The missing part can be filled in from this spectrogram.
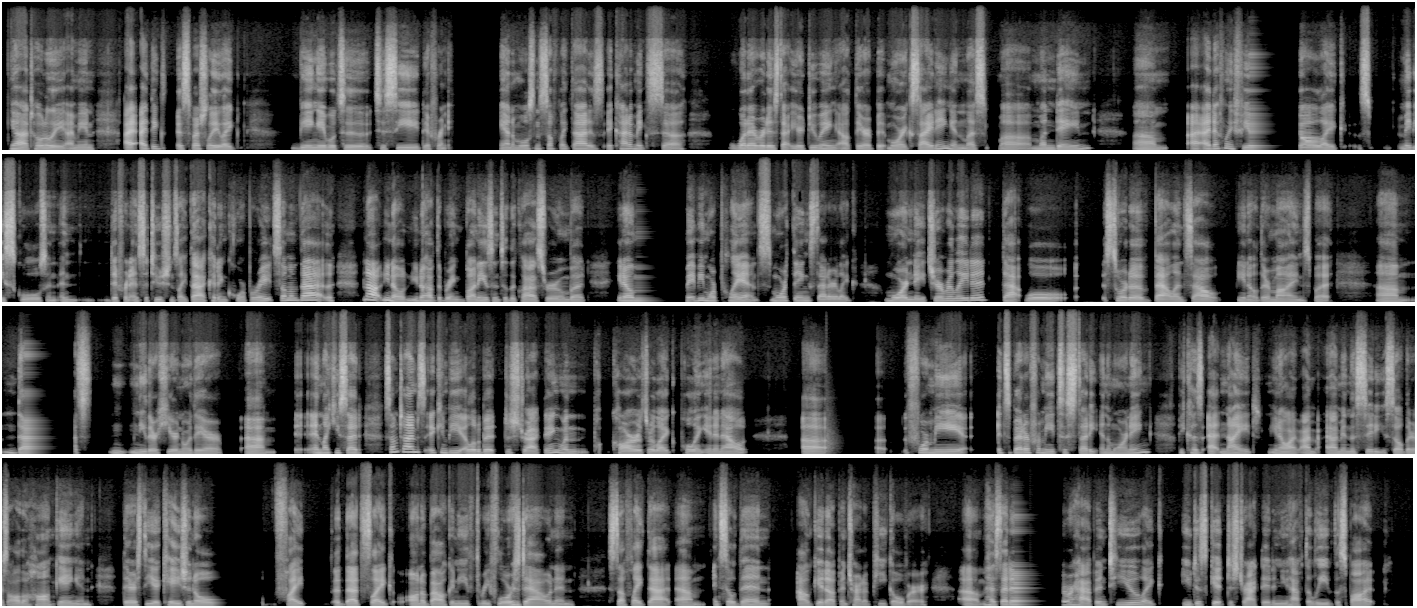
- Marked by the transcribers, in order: distorted speech; tapping; other background noise; laughing while speaking: "floors"
- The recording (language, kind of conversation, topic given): English, unstructured, What is your favorite place to study, and what routines help you focus best?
